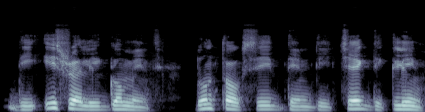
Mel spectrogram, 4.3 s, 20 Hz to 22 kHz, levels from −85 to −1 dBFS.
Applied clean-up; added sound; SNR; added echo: none; none; none; none.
